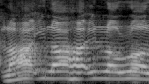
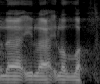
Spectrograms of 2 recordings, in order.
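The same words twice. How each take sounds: First: The phrase is shouted loudly. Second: The phrase is said gently and softly. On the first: The speaker calls it wrong. "Jadi dia teriak-teriak" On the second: The speaker calls it right. "usahakan selembut mungkin"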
